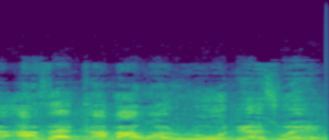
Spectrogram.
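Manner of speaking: ordinary delivery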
